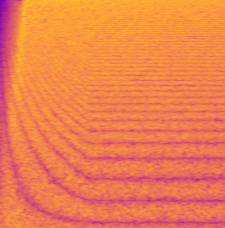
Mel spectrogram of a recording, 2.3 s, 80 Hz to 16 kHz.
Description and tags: Sounds like an incoming missile flying towards the player. Created using SFXR
game, sfx, 8-bit, arcade, video-game, 8bit, chip, noise, sfxr, retro, video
